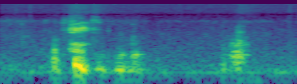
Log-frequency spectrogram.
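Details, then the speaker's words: Sleeping dog gives short, snorting snore noises in a quiet room during a craft session; normal snoring. "I'm getting my dog snoring in the background"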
